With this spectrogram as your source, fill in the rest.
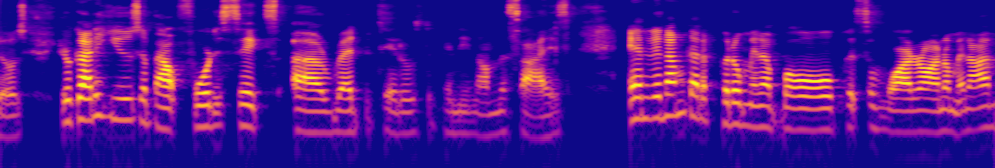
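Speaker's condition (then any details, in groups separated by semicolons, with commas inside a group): No condition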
